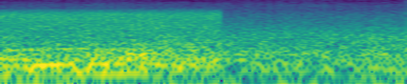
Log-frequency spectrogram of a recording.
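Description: Steady hiss of an old film soundtrack's noise floor, heard in a gap between narration lines. Its higher part drops away a little past halfway, leaving a duller hiss.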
